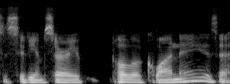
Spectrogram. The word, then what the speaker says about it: Polokwane: I don't know how to pronounce the city. I'm sorry. Polokwane, is that how you say it? Polokwane, yeah.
